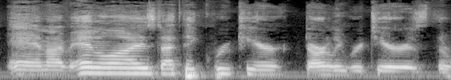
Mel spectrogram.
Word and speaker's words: Routier: It is the case of Darlie Routier, and I believe as much stuff as I've looked at and I've analyzed, I think Darlie Routier is the right way to say it.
